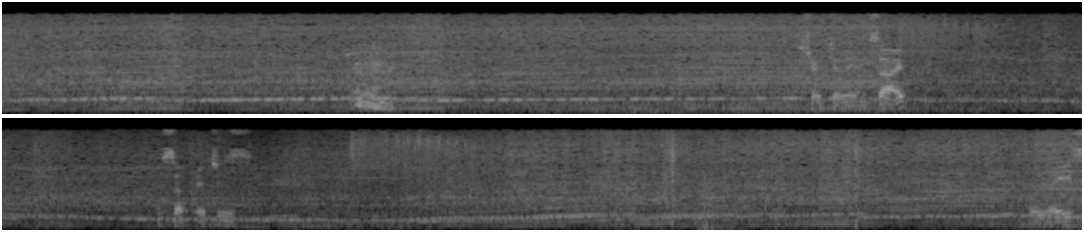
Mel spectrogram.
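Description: A racing car engine whines loudly, its pitch rising and falling as it shifts gears.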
